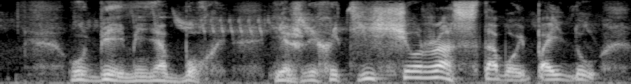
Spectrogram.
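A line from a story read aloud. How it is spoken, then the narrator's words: Ashamed mumbling. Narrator (Russian): Бормочет она, вся красная от стыда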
